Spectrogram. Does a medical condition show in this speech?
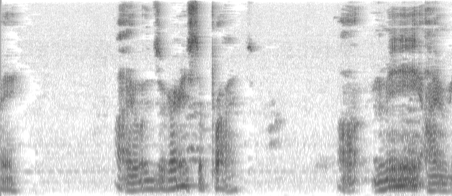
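Yes: multiple sclerosis.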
